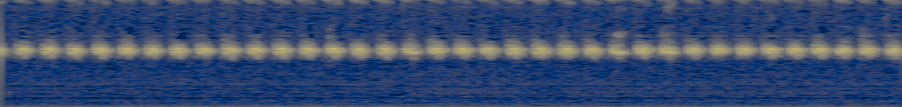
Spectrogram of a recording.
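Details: Unseen cricket chirping inside a room: a long, regular run of rapid high-pitched pulses, unbroken and evenly spaced, with a steady low hum underneath.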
